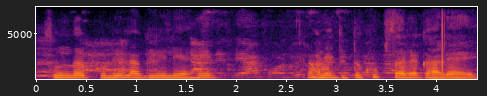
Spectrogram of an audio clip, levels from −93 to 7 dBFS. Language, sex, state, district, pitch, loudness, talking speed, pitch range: Marathi, female, Maharashtra, Gondia, 220 Hz, -25 LUFS, 135 wpm, 210-235 Hz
